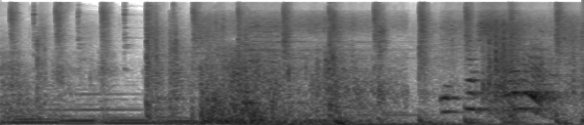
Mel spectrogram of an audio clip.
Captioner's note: thudding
